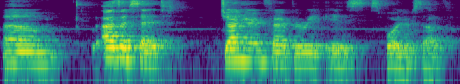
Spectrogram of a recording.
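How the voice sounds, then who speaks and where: A woman's voice: fairly low pitch, unhurried, a bit bright. A woman hosting a knitting podcast with a head cold, talking in a friendly, rambling show-and-tell way with many ums and self-corrections. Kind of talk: casual chatty show-and-tell. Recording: roomy echo with faint noise.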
